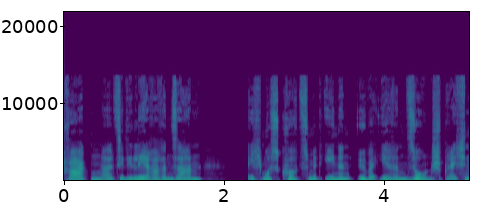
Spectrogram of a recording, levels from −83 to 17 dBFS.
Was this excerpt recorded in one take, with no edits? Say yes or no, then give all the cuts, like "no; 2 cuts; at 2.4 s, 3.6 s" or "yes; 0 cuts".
yes; 0 cuts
